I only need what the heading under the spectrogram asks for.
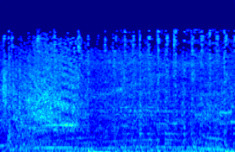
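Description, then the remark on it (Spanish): A car engine drones steadily and loud throughout, with a low rumble and rising rev as a man drives fast along a dusty street, road and tire noise filling the background. “Conduce rápido por una calle polvorienta.”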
